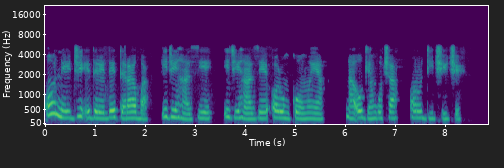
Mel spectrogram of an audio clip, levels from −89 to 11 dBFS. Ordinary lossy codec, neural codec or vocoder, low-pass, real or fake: Opus, 64 kbps; none; 5.4 kHz; real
